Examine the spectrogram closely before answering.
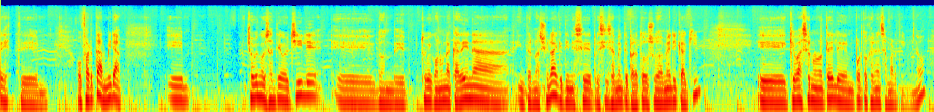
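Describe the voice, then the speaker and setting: A middle-aged man with an Argentine Spanish accent, answering interview questions as a political candidate and pausing often on fillers and restarts. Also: medium pitch, dark tone, soft background music. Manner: measured, with many fillers and restarts.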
